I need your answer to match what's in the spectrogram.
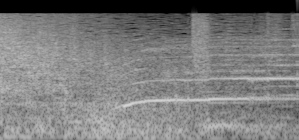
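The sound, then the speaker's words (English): A loud crash of a trailer's window glass shattering under slight pressure from a hand, a burst of breaking noise that fades while a thin ringing tone rises and lingers behind it. “He just put his hand on the shattered glass.”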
